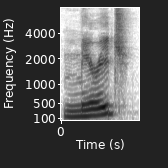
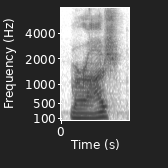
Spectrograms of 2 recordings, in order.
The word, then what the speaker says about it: Mirage: it actually looks really cool um Assassin's Creed marriage there you go so you don't feel bad Mirage got him Tekken Eight's looking great dude yeah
